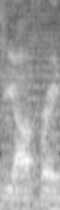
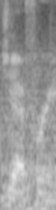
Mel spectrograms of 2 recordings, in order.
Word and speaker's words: Geoffrey: No, it is not Jeffrey. In the sequel to this game, there is not voice acting, but there is a narrator. He pronounces it Geoffrey. It is, in fact, Geoffrey, not Jeffrey. I know this for a fact.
